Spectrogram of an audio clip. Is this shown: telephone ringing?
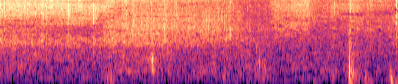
no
